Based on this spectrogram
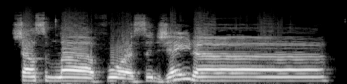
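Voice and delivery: slow drawn-out stage call; announcer call. Acted. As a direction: stretch it out to hype the crowd. Host calling next poet to stage.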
